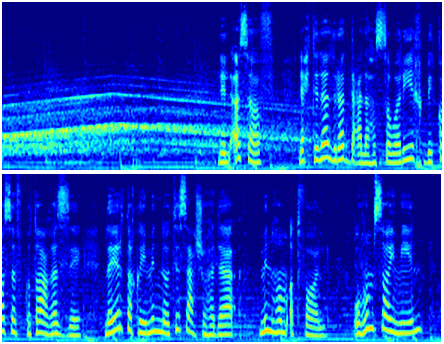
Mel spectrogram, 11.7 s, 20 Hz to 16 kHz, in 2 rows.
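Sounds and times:
air raid siren wailing in central Jerusalem during a rocket attack: 0.0s - 5.6s
faint low rumbling: 0.0s - 5.7s
speech: 2.9s - 11.7s.

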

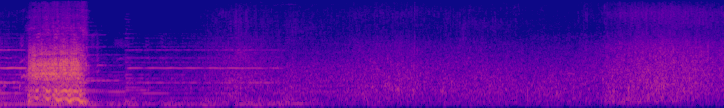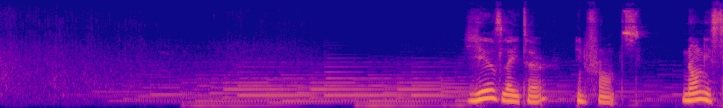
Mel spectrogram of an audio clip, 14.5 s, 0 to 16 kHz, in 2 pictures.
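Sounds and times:
soft tonal music: 0.0s - 4.0s, 8.0s - 14.4s
horse whinnying on a beach: 0.2s - 1.0s
speech: 0.5s - 1.0s, 11.9s - 14.4s
ocean waves washing: 2.0s - 13.5s.

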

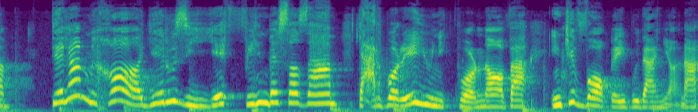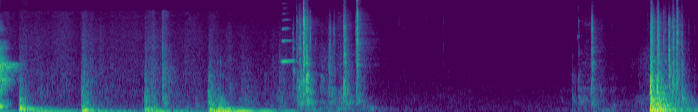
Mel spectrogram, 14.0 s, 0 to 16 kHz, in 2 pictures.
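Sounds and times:
speech: 0.0s - 7.2s
heavy thumps and knocks from a door being handled: 7.2s - 10.6s, 13.4s - 13.9s
sharp door latch clicks: 9.8s - 10.7s, 12.8s - 13.9s.

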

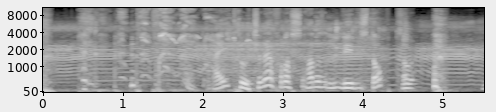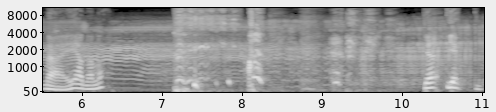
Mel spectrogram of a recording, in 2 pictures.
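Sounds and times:
several people coughing: 0.0s - 2.6s, 7.2s - 8.4s
laughter: 0.0s - 5.1s, 7.2s - 10.8s
speech: 0.5s - 1.4s, 2.1s - 6.4s, 10.3s - 11.0s.

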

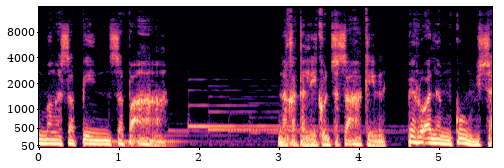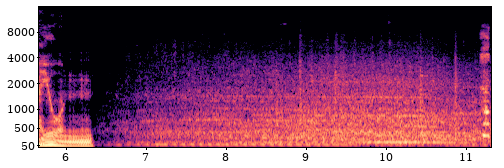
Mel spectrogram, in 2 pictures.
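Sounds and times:
speech: 0.1s - 1.7s, 3.0s - 6.5s
faint rattling of light rail train: 6.4s - 11.2s
light rail train arriving at a station with rumbling roar: 6.4s - 11.2s.

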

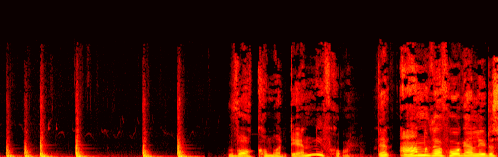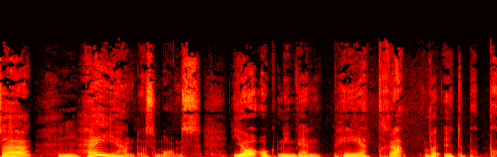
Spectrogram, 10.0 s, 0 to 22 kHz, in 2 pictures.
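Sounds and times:
sharp knocks on wood in a secret-code rhythm: 0.0s - 2.1s
speech: 2.3s - 9.9s.

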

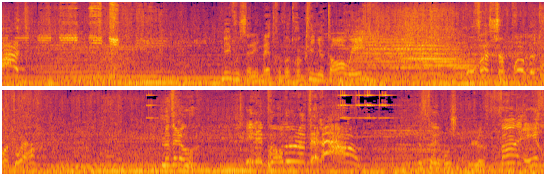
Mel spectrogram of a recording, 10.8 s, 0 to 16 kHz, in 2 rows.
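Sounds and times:
car engine revving and accelerating: 0.0s - 10.8s
speech: 2.2s - 6.2s, 7.0s - 10.8s.

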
